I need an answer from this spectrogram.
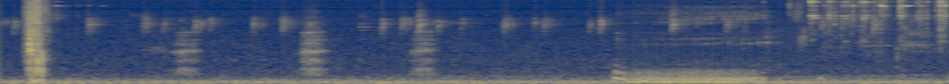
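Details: A Bichon Frise named Truman lets out a short, low, rough growl of about a second after several sharp clicks and taps, with a faint jangling rattle at the end.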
